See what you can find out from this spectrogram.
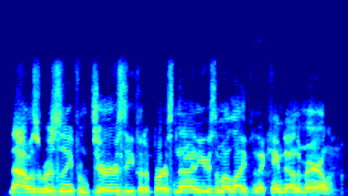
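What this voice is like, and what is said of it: Heavy southern drawl. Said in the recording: “You have a crazy southern accent ... you got a really heavy southern accent ... That's an awesome accent ... You have a southern drawl.”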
